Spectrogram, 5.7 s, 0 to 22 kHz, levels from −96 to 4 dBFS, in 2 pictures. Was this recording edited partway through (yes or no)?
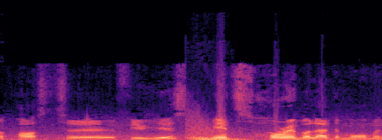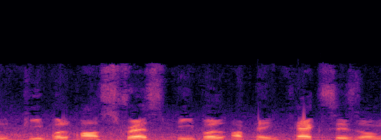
yes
